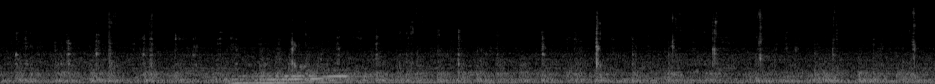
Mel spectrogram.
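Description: A man chewing a mouthful of breakfast burrito close to the microphone, with many small mouth clicks and smacks. About two and a half seconds in there is a short rising hum.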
